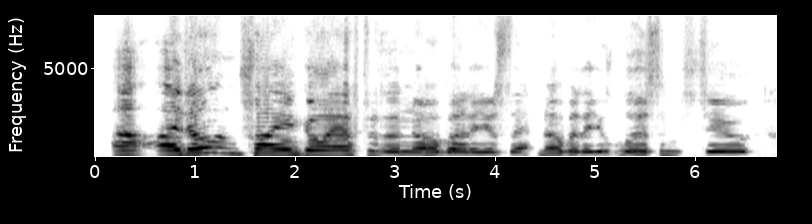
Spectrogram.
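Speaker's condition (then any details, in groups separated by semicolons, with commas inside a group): Cerebral palsy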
